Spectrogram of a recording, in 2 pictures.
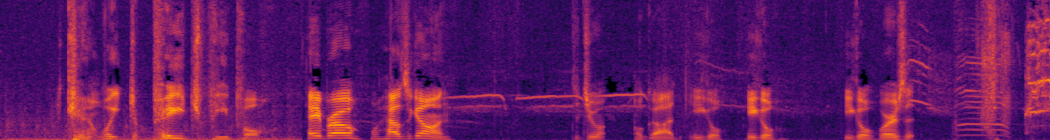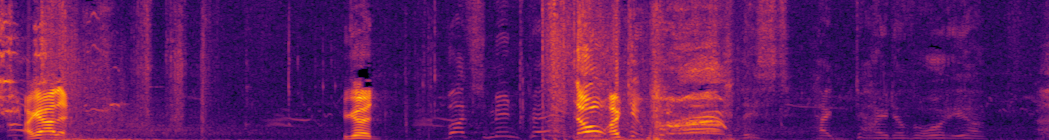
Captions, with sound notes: Can't wait to page people! Hey bro Hows it goin? Did you-*Eagle screech* Oh God eagle Eagle Eagle, where is it? I got it! You're good No! I didn't-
